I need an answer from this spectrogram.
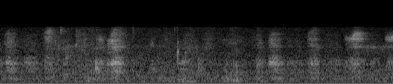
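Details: Two young Bull Terriers, a one-year-old female and a slightly older male, reunited after ten months, cuddle and gnaw at each other in play. Soft snorts, huffs and scuffling breaths come in short irregular bursts.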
